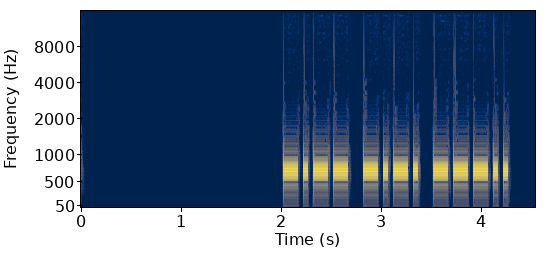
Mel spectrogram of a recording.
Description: Morse code, heard as a keyed tone, about 24 wpm, 700 Hz. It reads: YC8
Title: Speed-Racing - Three Letter-Number Combinations - 20wpm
